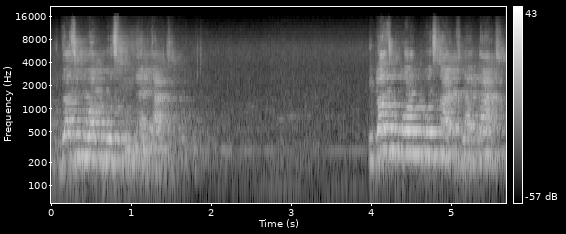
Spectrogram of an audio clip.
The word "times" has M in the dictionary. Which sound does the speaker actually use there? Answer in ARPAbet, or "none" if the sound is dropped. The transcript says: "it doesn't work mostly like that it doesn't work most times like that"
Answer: none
